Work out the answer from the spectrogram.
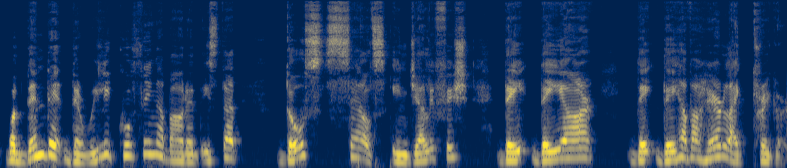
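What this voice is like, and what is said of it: Thick accent. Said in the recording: “get enthusiastic and my accent gets thicker”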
